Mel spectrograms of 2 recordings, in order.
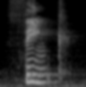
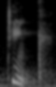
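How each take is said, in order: First: It starts with a th sound. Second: It starts with a t sound. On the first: The speaker calls it right. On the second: The speaker calls it wrong. "versus tink"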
